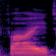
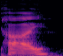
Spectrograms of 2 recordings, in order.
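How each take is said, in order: First: The word begins with an f sound. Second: The word begins with a p sound. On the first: This is the later church pronunciation. The speaker calls it wrong. "one of the gripes I have with the church pronunciation" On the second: This is the original pronunciation. The speaker calls it right. "originally the distinction was very little"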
